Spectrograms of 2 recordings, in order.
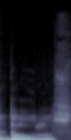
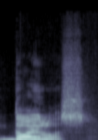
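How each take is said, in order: First: The first vowel sounds like 'oo'. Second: The first vowel sounds like 'oy'. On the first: The speaker calls it wrong. "Você não vai falar doulos" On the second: The speaker calls it right. "E sim doilos"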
